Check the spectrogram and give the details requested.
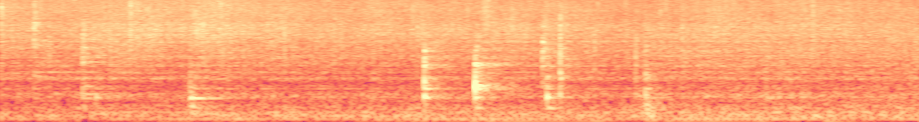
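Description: Chopped red onion and garlic sizzling in hot oil in a stainless-steel pressure cooker pot, stirred with a wooden spatula that scrapes and knocks against the pot now and then.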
